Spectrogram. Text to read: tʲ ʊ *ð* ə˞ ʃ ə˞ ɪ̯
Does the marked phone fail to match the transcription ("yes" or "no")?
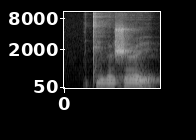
no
